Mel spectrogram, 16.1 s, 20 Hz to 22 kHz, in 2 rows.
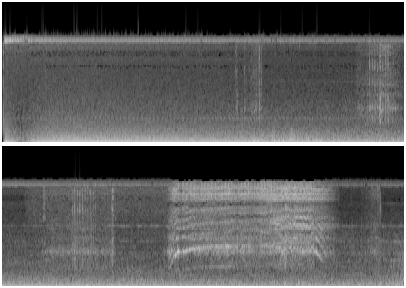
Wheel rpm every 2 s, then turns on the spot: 0, 0, 0, 10, 20, 30, 160, 20.
6-10 14-16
